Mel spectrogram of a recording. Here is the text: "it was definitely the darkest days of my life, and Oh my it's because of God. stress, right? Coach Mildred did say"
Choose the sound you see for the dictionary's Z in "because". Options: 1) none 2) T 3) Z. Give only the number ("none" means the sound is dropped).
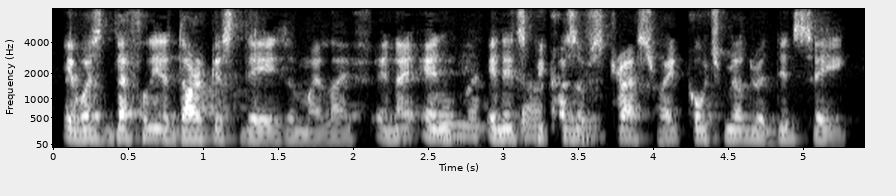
3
